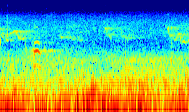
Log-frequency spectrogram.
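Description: Low rumble of wind on the microphone over the lake, with a few faint, short high-pitched calls in the first half-second or so.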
